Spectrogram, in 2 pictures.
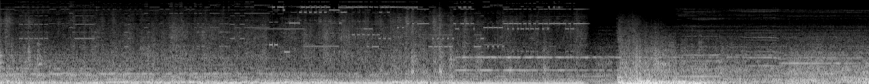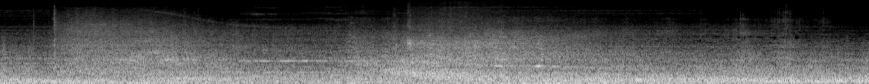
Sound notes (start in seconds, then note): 0.2 beeping continues; 6.2 thunder cracking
